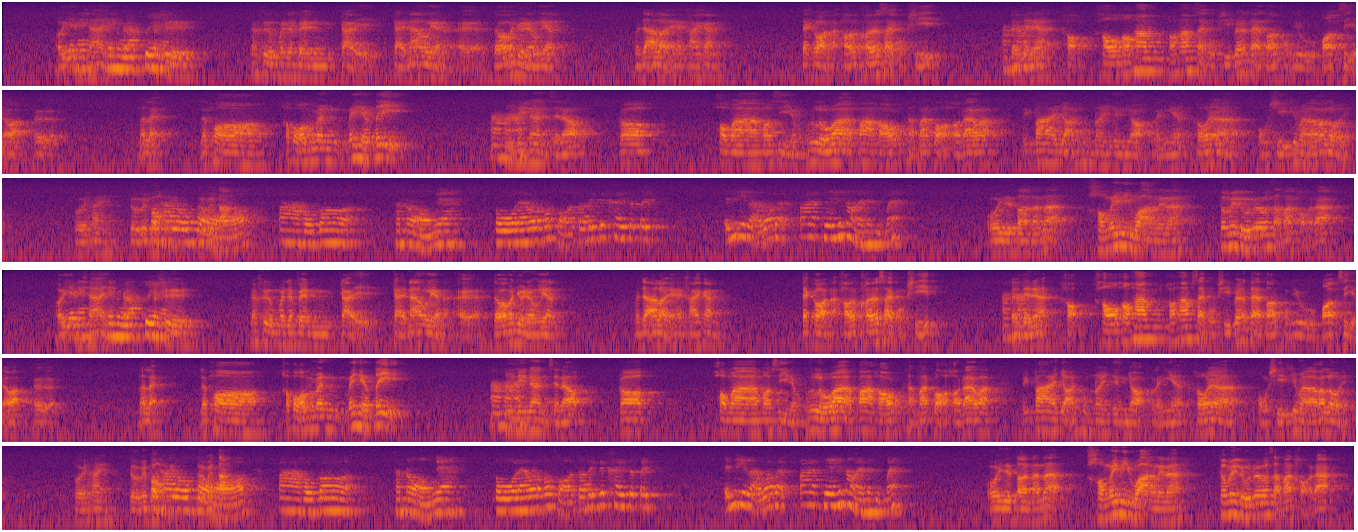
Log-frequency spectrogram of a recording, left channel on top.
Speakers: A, on the right; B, on the right.
A: เอ้ยไม่ใช่ก็ก็คือ
B: หรือยังไงเมนูลับคือยังไง
A: ก็คือมันจะเป็นไก่ไก่หน้าโรงเรียนอ่ะเออแต่ว่ามันอยู่ในโรงเรียนมันจะอร่อยคล้ายๆกันแต่ก่อนอ่ะเขาเขาจะใส่ผงชีส
B: อ่าฮะ
A: แต่เดี๋ยวเนี้ยเขาเขาเขาห้ามเขาห้ามใส่ผงชีสไปตั้งแต่ตอนผมอยู่ป .4 แล้วอ่ะเออนั่นแหละแล้วพอเขาบอกว่ามันมันไม่เฮลตี้
B: อ่าฮะ
A: นู่นนี่นั่นเสร็จแล้วก็พอมามสี่เนี่ยผมเพิ่งรู้ว่าป้าเขาสามารถบอกเขาได้ว่าเฮ้ยป้าเหยาะให้ผมหน่อยหนึ่งเหยาะอะไรเงี้ยเขาก็จะผงชีสขึ้นมาแล้วก็โรยโรยให้โดยไม่บอกโรงเรียนโดยไม่ตั้ง
B: ก็ถ้าเราขอป้าเขาก็สนองไงโตแล้วเราก็ขอตอนเล็กๆใครจะไปไอ้นี่แหละว่าแบบป้าเทให้หน่อยนะถูกไหม
A: โอ้ยแต่ตอนนั้นอ่ะเขาไม่มีวางเลยนะก็ไม่รู้ด้วยว่าสามารถขอได้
